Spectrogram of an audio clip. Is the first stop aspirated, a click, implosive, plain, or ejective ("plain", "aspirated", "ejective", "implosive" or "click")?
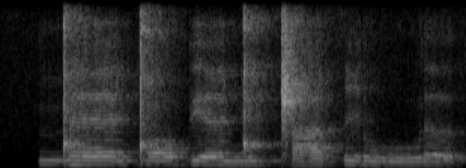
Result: click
